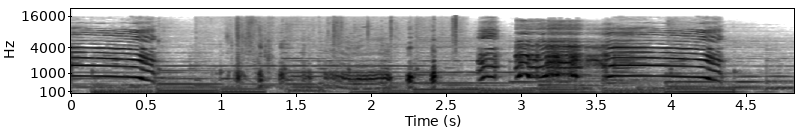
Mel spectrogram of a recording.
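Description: Rooster crowing: one crow trailing off in the first half second, then a second full crow about three seconds in.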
